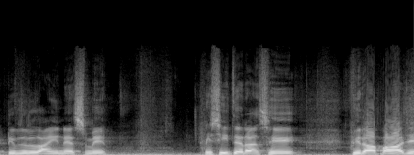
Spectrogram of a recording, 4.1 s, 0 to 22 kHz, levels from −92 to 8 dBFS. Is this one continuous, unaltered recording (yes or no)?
yes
